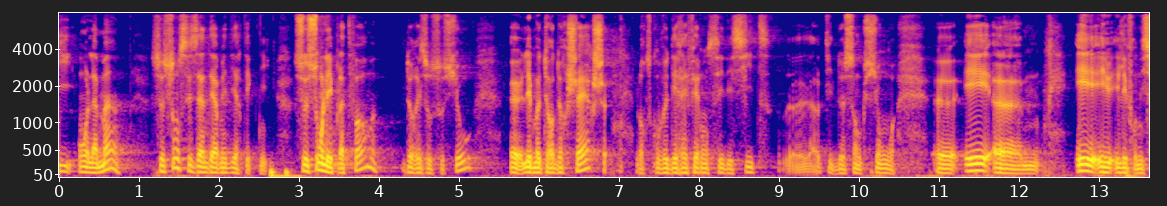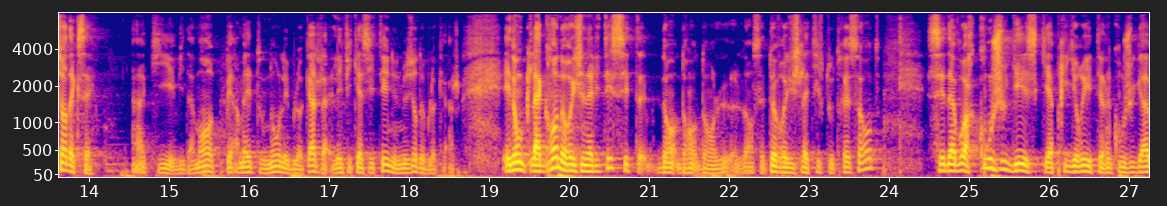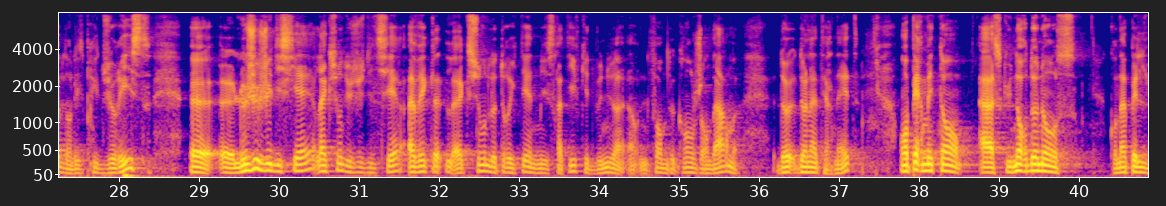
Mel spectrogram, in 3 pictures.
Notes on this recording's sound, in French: Cet épisode a été enregistré en marge de la conférence « Les défis du sport face à la propriété intellectuelle », organisée par l'Association des Masters du CEIPI (AM CEIPI) et la Commission ouverte de droit de la propriété intellectuelle (COMPI) de l'Ordre des avocats du Barreau de Paris.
